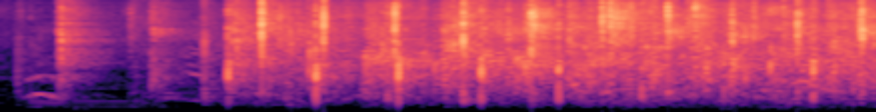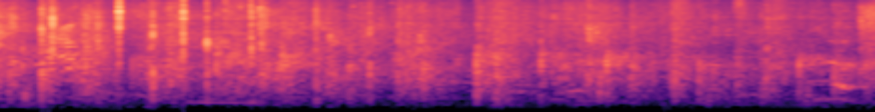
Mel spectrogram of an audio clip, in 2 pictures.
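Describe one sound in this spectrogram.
Children's feet stamp and shuffle on a wooden stage.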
